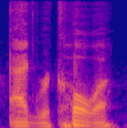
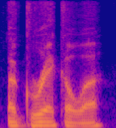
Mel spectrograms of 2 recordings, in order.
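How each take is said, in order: First: The stress is on the third syllable. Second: The stress is on the second syllable. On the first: The speaker calls it wrong. "not Agricola, which... sounds like some kind of terrible hippie soda" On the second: The speaker calls it right. "it is Agricola"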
